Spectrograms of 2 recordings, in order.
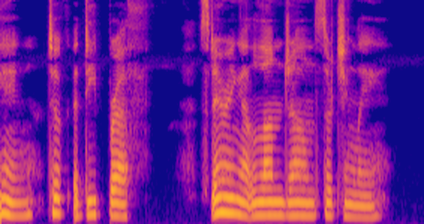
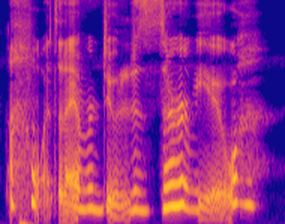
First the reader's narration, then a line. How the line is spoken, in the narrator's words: he wailed, his voice muffled against Lan Zhan's sleeping shirt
